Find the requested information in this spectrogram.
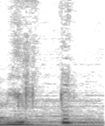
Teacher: el mayor golpe de voz está en la última sílaba es una palabra aguda así pero no se no se le · Por ejemplo, la palabra virtud termina en D, ¿no? Y el mayor golpe de voz está en la última sílaba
